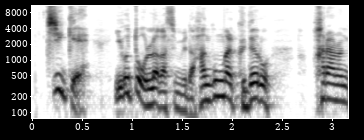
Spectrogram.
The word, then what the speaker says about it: 찌개: 그다음에 J jji gaae jji g 좀 한번 발음해 보세요 jjigae네 찌개 이것도 올라갔습니다 한국말 그대로 하라는 것이죠 이걸 뭐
